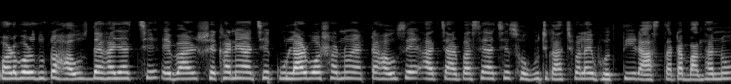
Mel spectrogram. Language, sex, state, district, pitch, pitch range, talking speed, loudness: Bengali, female, West Bengal, Purulia, 270 Hz, 255-280 Hz, 195 wpm, -19 LUFS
